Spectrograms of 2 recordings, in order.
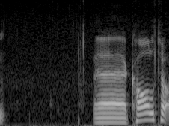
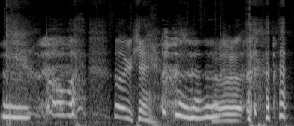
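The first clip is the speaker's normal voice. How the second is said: high wheezing laugh near tears; helpless laughter; 12 semitones higher, much slower than usual. Real, not acted. Host laughing at the duck voice till near tears. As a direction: laugh until it almost turns to crying.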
